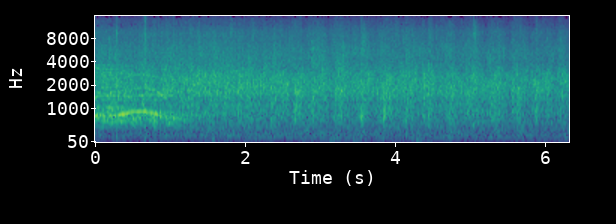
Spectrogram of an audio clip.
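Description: Steady, dense applause from a sizable audience fills the whole stretch, loud and close, with a brief faint whistle at the start and no talking over it.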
